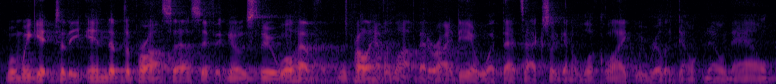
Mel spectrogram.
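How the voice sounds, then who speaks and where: A man's voice: lowish voice, steady tone, fairly quick, hardly any pauses, a little mellow. A man speaking as a lawyer advising a public meeting, explaining informally in a plain-spoken, discursive, self-deprecating way. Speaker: lawyer advising a city council. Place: indoor council chamber. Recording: echoey hall with long reverb, background noise.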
